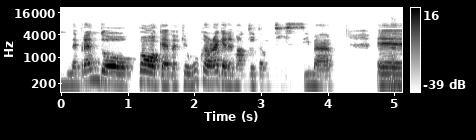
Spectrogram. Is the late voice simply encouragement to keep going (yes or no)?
yes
